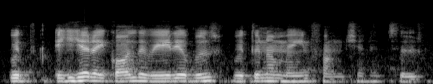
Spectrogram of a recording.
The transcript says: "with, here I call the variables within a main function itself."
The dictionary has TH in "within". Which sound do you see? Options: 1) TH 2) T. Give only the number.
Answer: 2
